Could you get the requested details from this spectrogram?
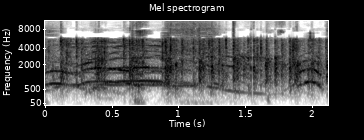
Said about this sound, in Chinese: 用热烈掌声欢迎我们的山鬼。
